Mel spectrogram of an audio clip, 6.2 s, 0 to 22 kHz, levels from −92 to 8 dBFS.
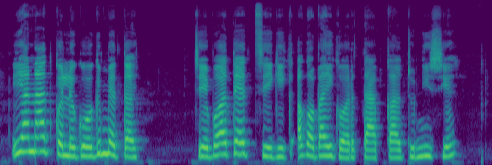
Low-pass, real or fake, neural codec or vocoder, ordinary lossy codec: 19.8 kHz; fake; vocoder, 44.1 kHz, 128 mel bands every 256 samples, BigVGAN v2; none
